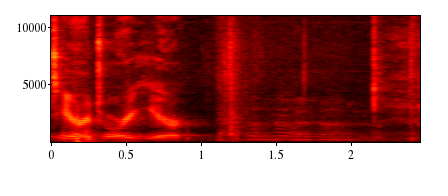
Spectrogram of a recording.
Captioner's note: laughter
